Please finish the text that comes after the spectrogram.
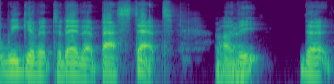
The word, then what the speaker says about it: Bastet: So, name-wise, originally in ancient Egyptian, her name was probably Ubast or Bast, without the extra syllable at the end.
